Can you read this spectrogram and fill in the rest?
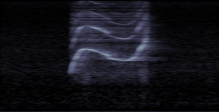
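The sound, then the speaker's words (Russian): A single short human whistle, about half a second long, rising then dipping and rising again in pitch. It is clear, with no voices around it. “Свистеть – это издавать вот такой звук.”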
